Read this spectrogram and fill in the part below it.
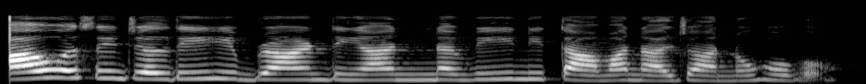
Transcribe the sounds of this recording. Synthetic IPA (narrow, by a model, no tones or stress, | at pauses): aːuːəsĩːd͡ʒəld̪iːɦiːbɾaːɳʈ̚d̪ijãːnəʋiːnɪt̪aːʋãːnaːld͡ʒaːnoːɦoːʋo̰ː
